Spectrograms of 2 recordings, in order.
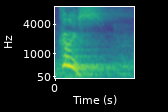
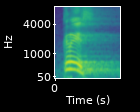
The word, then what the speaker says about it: QRIS: Cara bacanya gimana sebetulnya? Kris. Q-nya quick. Quick artinya cepat. R-nya response. Kris. Quick response code.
